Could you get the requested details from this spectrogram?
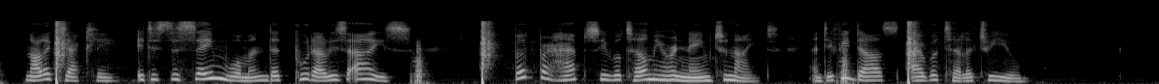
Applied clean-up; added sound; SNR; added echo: none; Fire; 8 dB; none.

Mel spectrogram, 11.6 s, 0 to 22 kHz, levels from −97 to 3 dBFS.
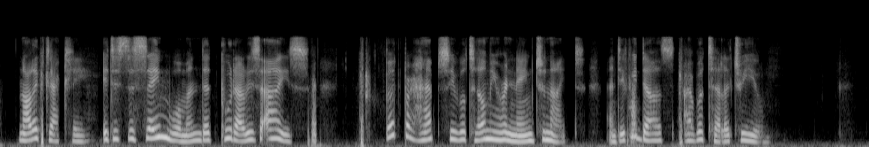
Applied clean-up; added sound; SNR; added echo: neural diffusion model UNIVERSE++.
